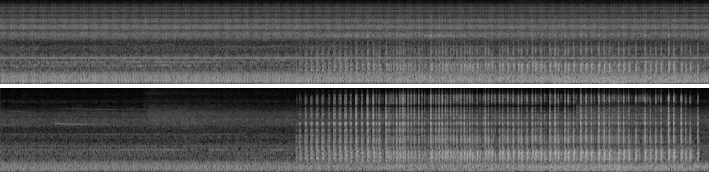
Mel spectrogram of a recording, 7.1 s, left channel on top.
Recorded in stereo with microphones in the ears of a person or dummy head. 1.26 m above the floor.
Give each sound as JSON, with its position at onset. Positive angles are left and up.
{"t": 0.0, "sound": "an engine running", "side_deg": 60}
{"t": 3.0, "sound": "a squeak", "side_deg": -50}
